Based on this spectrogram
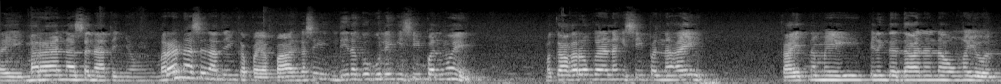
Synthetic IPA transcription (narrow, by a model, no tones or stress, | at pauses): ʔɐjmɐɾaːnaːsɐnaːt̪ɪnjʊŋmɐɾaːnaːsɐnaːt̪ɪnjʊŋkɐpɐjɐpaːʔɐnkɐsɛhɪnd̪inɐɡuɡʊlɛɐŋʔɪsiːpɐnmo̞ɛ | mɐɡ̚kaːkɐɾoʔoŋkɐnanɐŋʔɪsiːpɐnːɐʔɐj | kaːhɪt̪̚nɐmɐjpɪnɐɡ̚d̪aːd̪aːʔnɐnːɐhoŋːɐjo̞n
